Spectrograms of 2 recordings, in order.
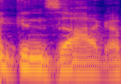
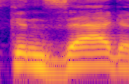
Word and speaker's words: Gonzaga: We've got Gonzaga, or I used to say Gonzaga, but I understand it's Gonzaga now.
